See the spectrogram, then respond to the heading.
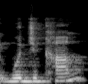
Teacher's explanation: You end up with this voiced affricate sound.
